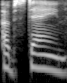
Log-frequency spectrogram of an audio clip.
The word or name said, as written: abstain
